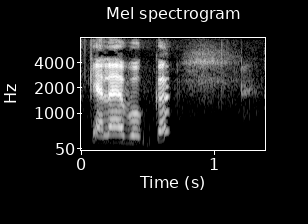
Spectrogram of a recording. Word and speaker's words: Kallebokka: welcome to upper-division viewpoint Kalibak something like that anyway it's pronounced as Cala Boca remember the kal avi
